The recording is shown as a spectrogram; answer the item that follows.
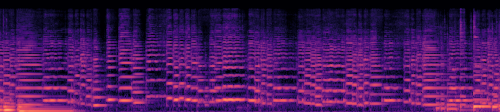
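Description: Swing jazz violin playing a quick melodic line. The low rhythm accompaniment drops out after about a second and a half, leaving the violin nearly alone, and comes back in near the end.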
